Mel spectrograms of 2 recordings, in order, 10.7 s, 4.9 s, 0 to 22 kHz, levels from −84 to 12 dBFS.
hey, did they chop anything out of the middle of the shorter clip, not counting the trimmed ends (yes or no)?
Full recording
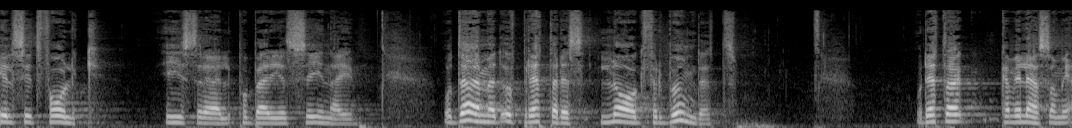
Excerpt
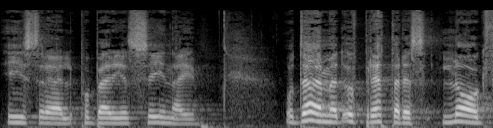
no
